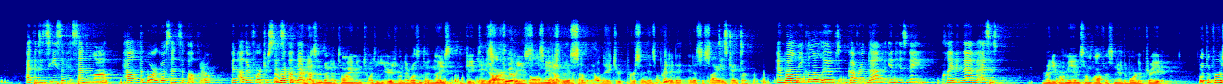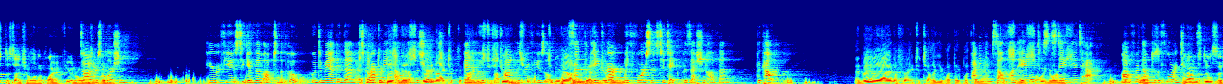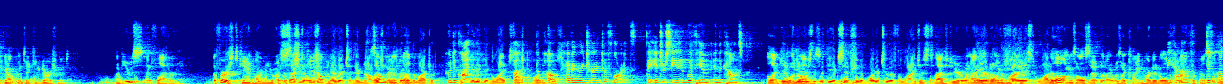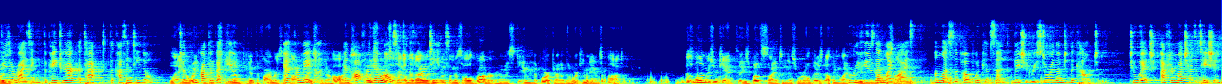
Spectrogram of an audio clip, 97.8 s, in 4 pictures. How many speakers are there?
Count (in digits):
3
